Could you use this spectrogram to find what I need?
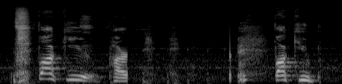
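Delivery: furious outburst. Cursing at the other speaker on the stream: angry outburst. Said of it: "you still crashing out?".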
